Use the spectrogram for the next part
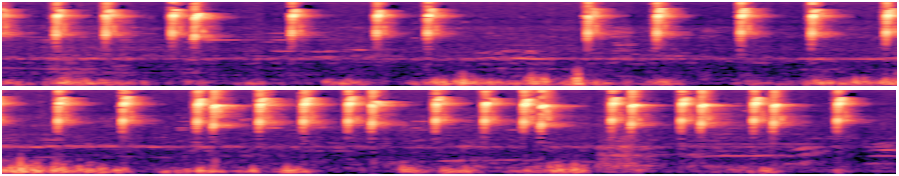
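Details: Squirrel giving short, shrill chip notes, sometimes paired, repeated quickly over low rumbling thumps and a steady faint hum.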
